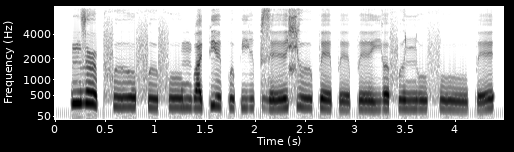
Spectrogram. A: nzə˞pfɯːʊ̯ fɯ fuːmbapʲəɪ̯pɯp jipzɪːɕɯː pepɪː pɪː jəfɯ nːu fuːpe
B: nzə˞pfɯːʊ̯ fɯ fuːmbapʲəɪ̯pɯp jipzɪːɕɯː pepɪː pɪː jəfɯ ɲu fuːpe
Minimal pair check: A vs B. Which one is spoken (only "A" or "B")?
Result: B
